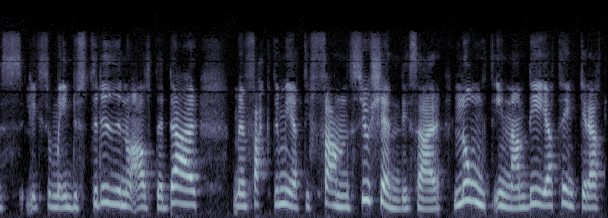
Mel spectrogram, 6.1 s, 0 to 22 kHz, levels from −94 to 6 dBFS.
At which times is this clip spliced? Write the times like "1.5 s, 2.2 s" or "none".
4.5 s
